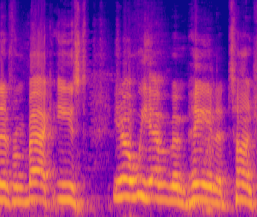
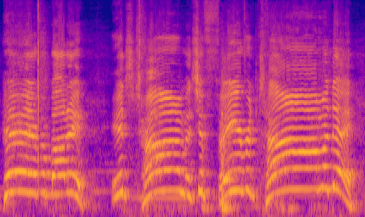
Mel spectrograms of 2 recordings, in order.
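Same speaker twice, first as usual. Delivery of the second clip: big booming ring announcer; hype announcer; 3 semitones higher than usual. Acted. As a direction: pump up the crowd, announcer style. Announcer hyping the crowd.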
